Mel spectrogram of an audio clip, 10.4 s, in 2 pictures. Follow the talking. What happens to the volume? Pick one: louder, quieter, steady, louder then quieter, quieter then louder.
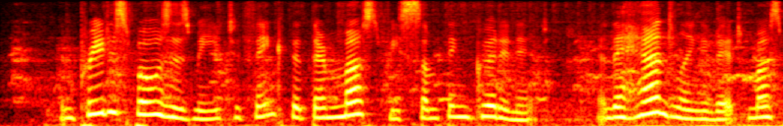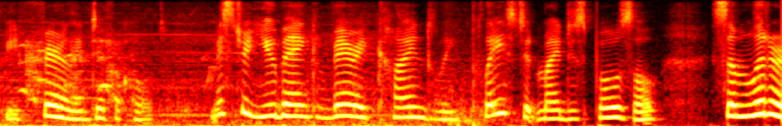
steady.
